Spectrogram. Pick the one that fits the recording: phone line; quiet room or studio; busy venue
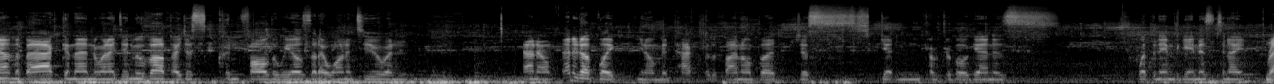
busy venue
